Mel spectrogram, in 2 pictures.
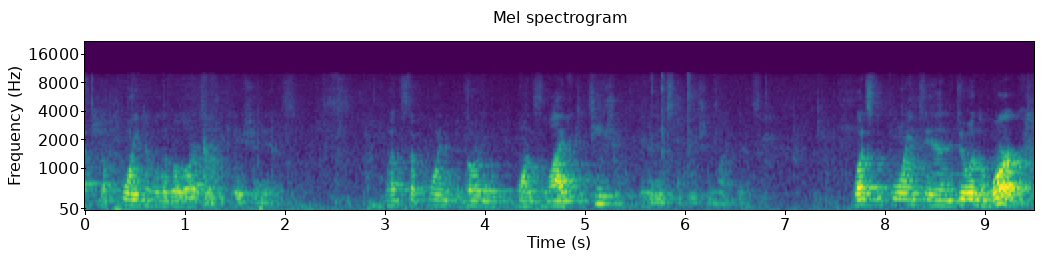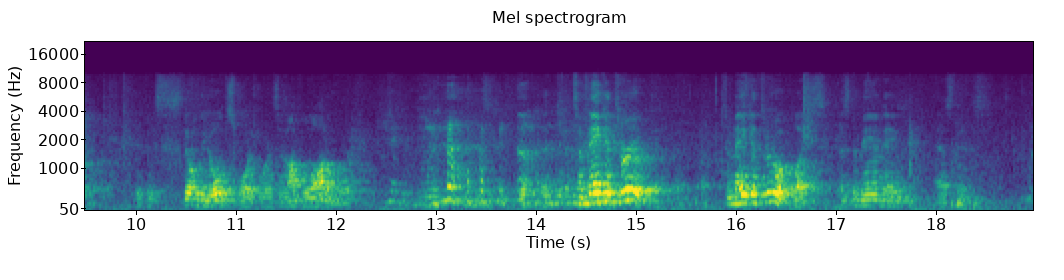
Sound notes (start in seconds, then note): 12.6 laughing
